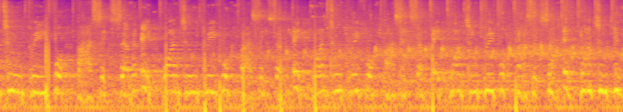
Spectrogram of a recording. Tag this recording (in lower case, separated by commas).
rope skipping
